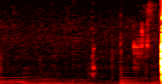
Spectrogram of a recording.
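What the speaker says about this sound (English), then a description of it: "I'm gonna sneeze." After near silence, a single loud, sudden sneeze bursts out right at the end.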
